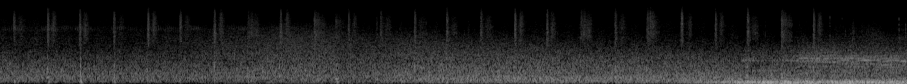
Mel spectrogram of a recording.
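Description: Quick footsteps patter on sand.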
